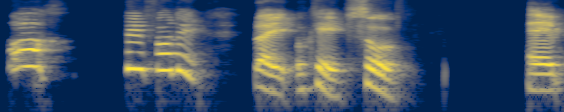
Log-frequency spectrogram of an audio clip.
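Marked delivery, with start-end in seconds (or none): 0.1-1.6 amused. Real, not acted. Still laughing at thumbnail idea.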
